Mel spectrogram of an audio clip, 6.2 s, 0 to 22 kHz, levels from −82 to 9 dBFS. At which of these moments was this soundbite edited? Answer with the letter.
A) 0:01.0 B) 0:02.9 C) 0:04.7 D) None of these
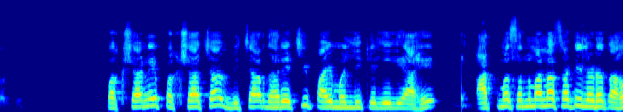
C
